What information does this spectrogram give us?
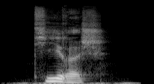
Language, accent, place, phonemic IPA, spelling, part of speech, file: German, Germany, Berlin, /ˈtiːʁɪʃ/, tierisch, adjective, De-tierisch.ogg
- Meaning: 1. animal; beastly, brutal 2. extremely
